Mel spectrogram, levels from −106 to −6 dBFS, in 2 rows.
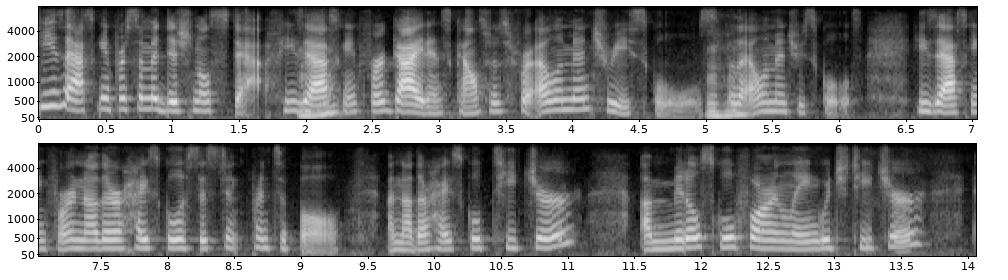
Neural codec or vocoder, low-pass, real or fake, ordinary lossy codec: none; 7.2 kHz; real; Opus, 24 kbps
